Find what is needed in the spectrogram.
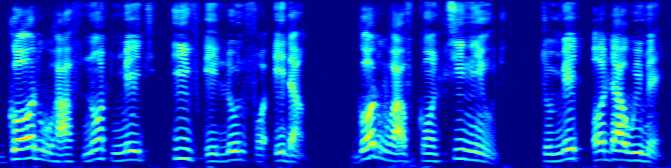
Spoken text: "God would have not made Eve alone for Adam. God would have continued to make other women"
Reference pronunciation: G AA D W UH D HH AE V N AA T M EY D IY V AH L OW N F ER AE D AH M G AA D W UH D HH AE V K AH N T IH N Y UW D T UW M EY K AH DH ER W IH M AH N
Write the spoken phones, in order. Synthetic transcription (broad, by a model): G AA D W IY HH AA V N AA T M EY D IY V AH L OW N F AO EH D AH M G AA D W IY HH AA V K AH N T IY N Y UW D T UW M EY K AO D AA W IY M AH N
